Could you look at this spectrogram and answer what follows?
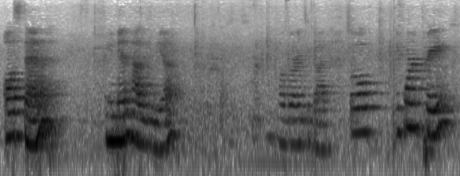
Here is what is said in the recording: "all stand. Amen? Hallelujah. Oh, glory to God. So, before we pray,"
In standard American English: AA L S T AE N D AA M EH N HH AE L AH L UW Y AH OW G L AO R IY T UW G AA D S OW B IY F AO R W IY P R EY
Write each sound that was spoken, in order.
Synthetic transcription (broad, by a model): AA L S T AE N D AA M EH N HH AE L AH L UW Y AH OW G AO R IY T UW G AA D S OW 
